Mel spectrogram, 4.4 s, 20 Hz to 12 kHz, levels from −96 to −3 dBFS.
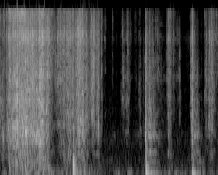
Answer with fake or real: real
